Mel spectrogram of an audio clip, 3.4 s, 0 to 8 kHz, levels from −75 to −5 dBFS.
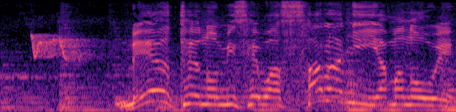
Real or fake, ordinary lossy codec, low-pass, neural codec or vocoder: real; none; none; none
